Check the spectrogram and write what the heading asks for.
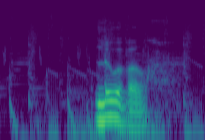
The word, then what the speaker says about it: Louisville: stream of me talking Louisville I was right then and at least not pronouncing the S yeah I just talk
